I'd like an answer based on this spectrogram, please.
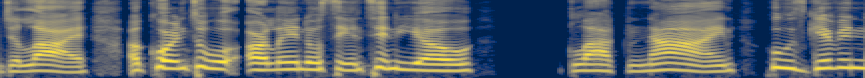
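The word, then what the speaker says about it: Glokk Nine: nine lakh nine lock nine nine loke nine pronounce glock nine oh it's pronounced bla is pronounced glock nine uh was sentenced wednesday to about seven years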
